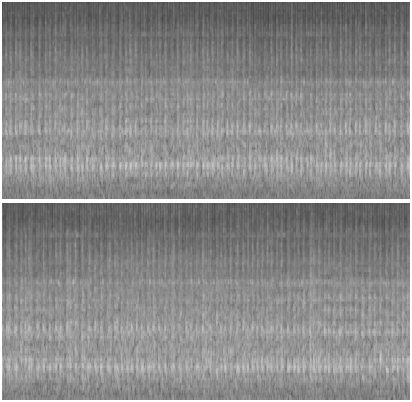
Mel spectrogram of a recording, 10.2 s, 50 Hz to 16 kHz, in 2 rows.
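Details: Mack truck with an MP8 diesel engine that will no longer build air pressure: a fast, even, steady tapping over the running engine, a rapid knock of unknown cause. A previous mechanic said it needs a new motor.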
